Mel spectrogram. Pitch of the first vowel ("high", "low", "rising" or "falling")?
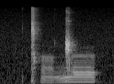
low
